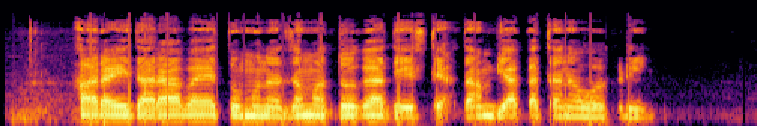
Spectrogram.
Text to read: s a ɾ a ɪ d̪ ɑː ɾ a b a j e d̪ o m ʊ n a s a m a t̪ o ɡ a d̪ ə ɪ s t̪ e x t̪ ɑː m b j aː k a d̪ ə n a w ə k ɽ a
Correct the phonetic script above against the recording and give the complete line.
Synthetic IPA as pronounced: h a ɾ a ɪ d̪ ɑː ɾ a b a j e t̪ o m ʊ n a z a m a t̪ o ɡ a d̪ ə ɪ s t̪ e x d̪ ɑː m b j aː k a t̪ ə n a w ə k ɽ i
